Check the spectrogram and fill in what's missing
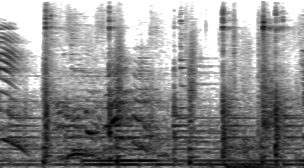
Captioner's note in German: Spielerische Aufschreie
